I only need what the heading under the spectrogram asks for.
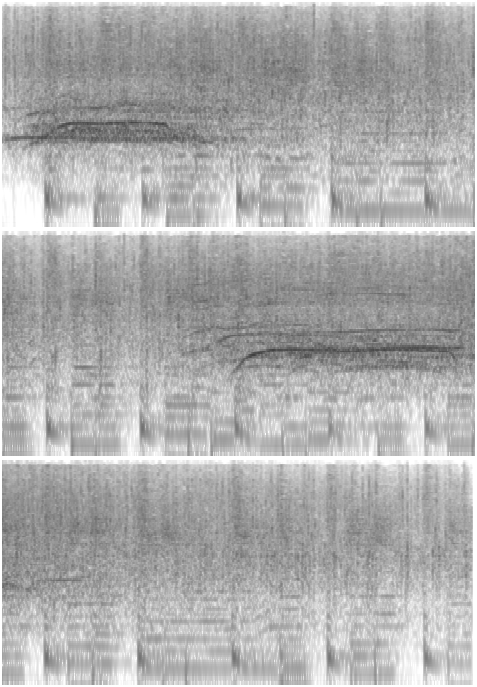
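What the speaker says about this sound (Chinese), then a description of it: "掌声有请" Studio audience at a Chinese stand-up comedy show applauding as a comedian is introduced, a loud sustained wash of clapping with music playing underneath and whistle-like cheers rising over it.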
